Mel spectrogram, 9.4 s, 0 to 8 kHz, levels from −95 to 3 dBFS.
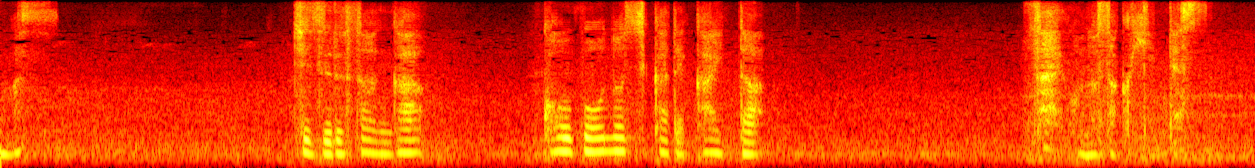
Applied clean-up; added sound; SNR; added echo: none; none; none; none.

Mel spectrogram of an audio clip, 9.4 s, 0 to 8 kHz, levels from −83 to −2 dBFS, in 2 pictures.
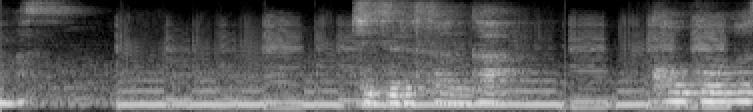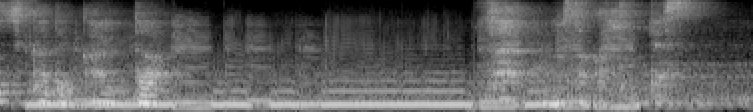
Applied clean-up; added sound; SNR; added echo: none; Guitar; 0 dB; reverberation time 0.6 s.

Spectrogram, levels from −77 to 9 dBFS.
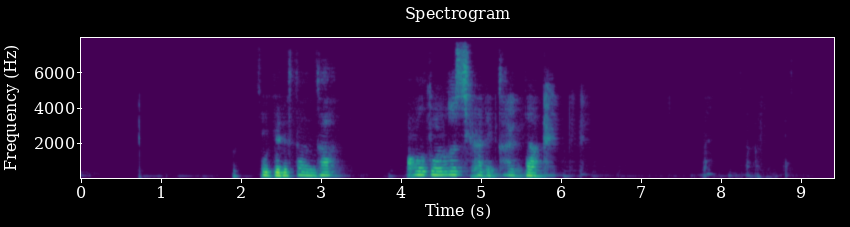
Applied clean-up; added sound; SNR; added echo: neural mask model DeepFilterNet 3.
